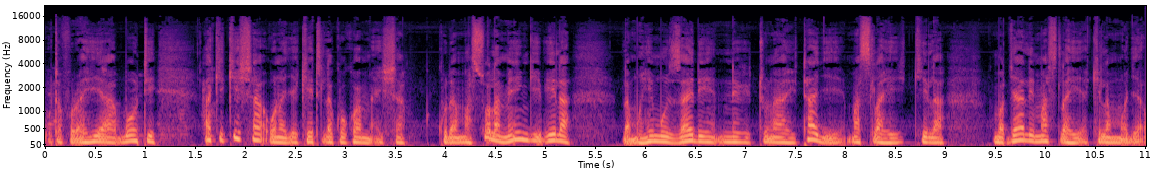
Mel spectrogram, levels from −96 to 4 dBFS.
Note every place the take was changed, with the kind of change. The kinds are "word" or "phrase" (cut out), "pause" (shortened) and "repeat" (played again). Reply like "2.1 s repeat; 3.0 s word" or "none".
5.0 s word; 9.6 s word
